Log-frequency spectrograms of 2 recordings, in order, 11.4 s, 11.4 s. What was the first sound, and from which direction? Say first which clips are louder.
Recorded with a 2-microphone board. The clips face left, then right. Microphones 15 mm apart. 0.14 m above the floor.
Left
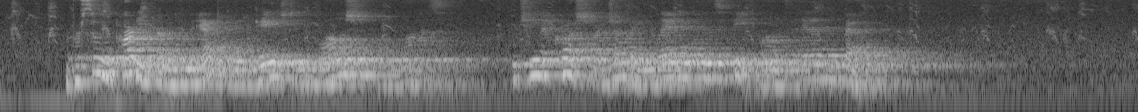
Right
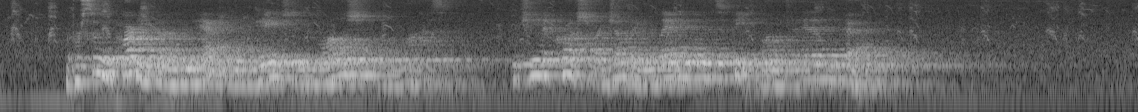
A woman speaking: even; centre (ahead or behind).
